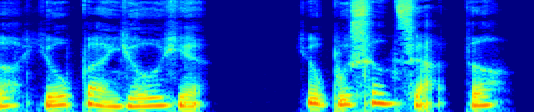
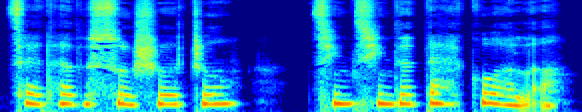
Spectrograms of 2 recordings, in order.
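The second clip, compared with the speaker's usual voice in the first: plain reading voice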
